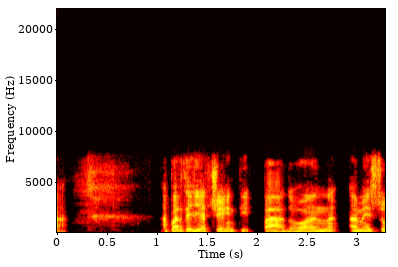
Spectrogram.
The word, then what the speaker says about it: Padoan: il ministro dell'economia Piercarlo Padoan con l'accento sulla prima rigorosamente perché non è Veneto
